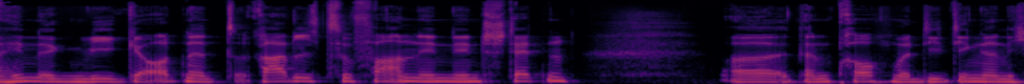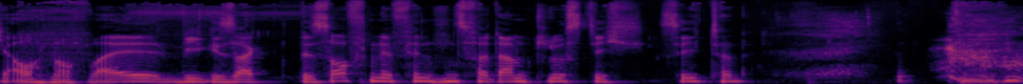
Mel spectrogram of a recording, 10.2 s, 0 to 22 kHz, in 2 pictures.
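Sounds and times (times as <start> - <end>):
speech: 0.0 - 10.2
short harsh cough: 9.8 - 10.2.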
